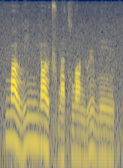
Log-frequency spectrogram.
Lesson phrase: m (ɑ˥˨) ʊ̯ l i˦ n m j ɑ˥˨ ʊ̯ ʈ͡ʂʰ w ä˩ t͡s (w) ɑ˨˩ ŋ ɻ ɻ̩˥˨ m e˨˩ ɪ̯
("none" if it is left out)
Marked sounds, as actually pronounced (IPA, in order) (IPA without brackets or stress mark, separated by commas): ɑ˥˨, w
